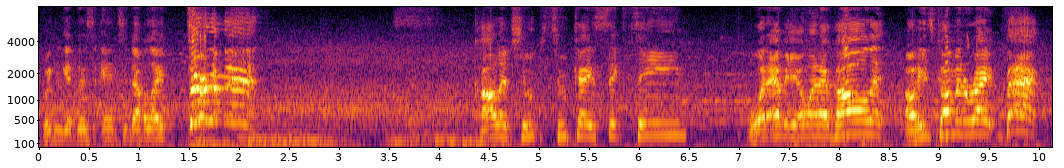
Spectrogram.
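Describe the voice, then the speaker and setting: A man giving excited, slangy live commentary over basketball video game play, shouting at big plays, his voice getting hoarse. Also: sits high, measured pace, pauses often, background noise. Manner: slangy, says "yo" often. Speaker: gaming YouTuber.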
